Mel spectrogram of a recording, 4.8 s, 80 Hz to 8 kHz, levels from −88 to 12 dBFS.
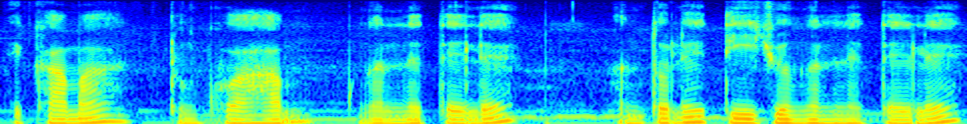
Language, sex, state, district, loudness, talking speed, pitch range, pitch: Wancho, male, Arunachal Pradesh, Longding, -20 LUFS, 175 wpm, 100-120 Hz, 105 Hz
